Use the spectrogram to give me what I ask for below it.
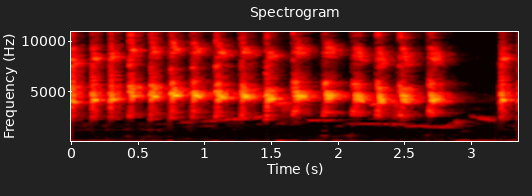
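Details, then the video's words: Lovebird in a cage giving a provoking song meant to rile rival lovebirds: fast rhythmic string of shrill chirps, about six a second, ending in a thin descending whistle before another chirp starts. "dijamin burung Lovebird lain emosi"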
